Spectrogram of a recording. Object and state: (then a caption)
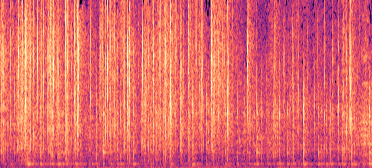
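Crinkled plastic snack wrapper. A small, colorful, crinkly plastic snack package is held in both hands and squeezed and crinkled with fingertips and nails. It gives a dense, continuous run of bright, crisp crackles and rustles over a faint steady low hum.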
